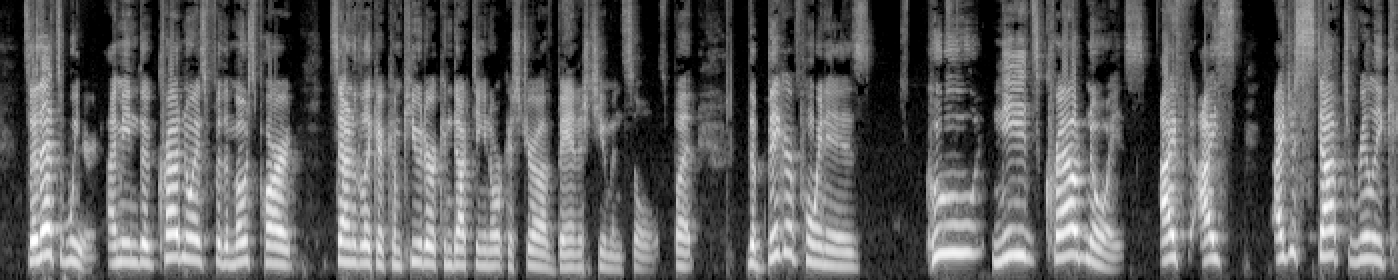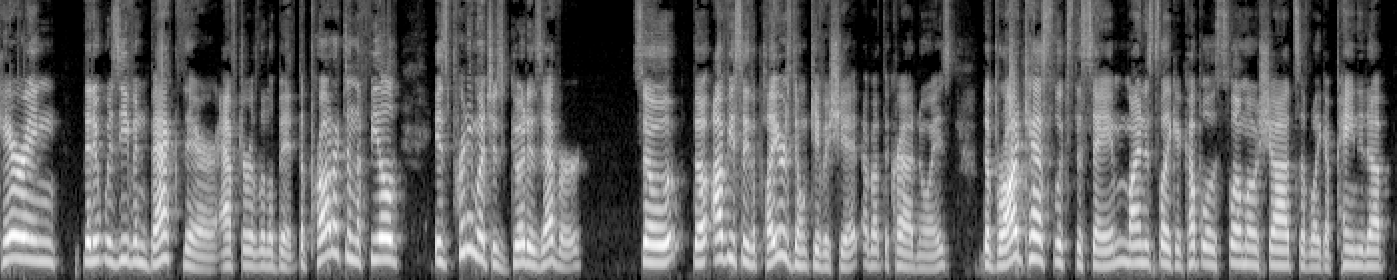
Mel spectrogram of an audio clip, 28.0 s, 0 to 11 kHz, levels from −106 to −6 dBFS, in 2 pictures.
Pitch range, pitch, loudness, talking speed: 180-250 Hz, 210 Hz, -18 LUFS, 195 wpm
